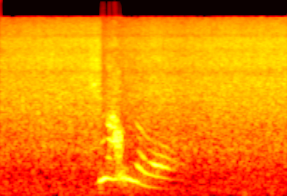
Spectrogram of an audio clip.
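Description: A young girl shrieks loudly close by.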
